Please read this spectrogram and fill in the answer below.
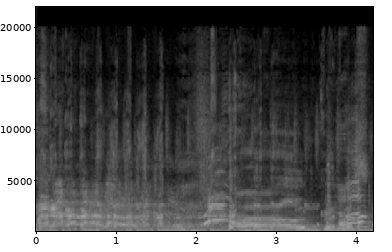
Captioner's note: laughter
